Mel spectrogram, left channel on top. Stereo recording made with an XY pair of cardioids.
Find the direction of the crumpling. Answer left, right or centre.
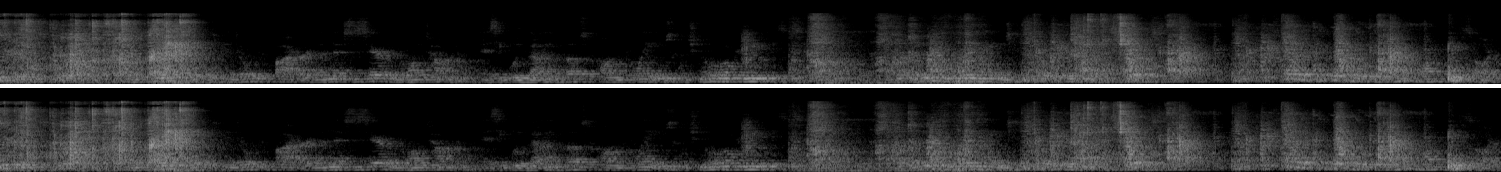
right.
